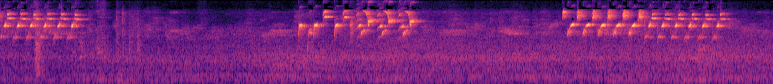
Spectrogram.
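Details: European goldfinch in the evening, delivering three phrases of rapid, jingling high twitters with short silent gaps; a faint click near the start.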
